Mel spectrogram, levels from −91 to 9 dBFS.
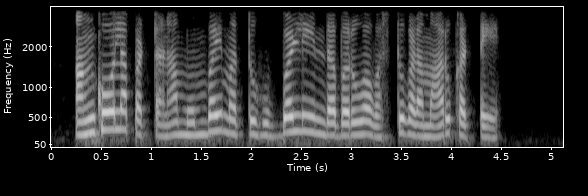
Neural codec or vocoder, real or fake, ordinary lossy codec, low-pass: none; real; none; 3.6 kHz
